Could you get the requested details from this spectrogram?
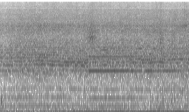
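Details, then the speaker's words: Salvage-auction car with a cracked windshield, just started: a steady high-pitched whine over a low idle rumble, suspected power steering whine. Low coolant warning is shown; the source is unconfirmed. "I doesn't sound good does it it doesn't sound good at all sounds like a power steering whine"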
